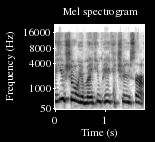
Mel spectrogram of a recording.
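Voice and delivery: mock, very high, pushy guilt-trip laid on thick. Retelling the raffle seller pressing parents: imitating a pushy guilt-trip. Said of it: "laying it on thick".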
